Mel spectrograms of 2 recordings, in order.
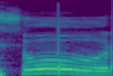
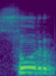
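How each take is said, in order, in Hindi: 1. यह शब्द छोटे 'अ' स्वर पर खत्म होता है। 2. यह शब्द बिना स्वर वाली 'र' ध्वनि पर खत्म होता है। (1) "अंत में किसके उच्चारण हो रहा है, अ का" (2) "हम गलती क्या कर देते हैं"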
